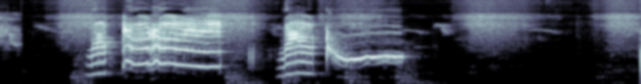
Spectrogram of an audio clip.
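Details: A parrot speaking learned words such as sita-ram and jay shree ram; raspy, nasal two-part utterances, the second ending in a drawn-out falling tone, then near silence.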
